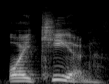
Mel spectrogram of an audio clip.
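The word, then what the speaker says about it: οἰκίαν: The word oikion. Oikion means house. So omicron iota is pronounced oi.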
